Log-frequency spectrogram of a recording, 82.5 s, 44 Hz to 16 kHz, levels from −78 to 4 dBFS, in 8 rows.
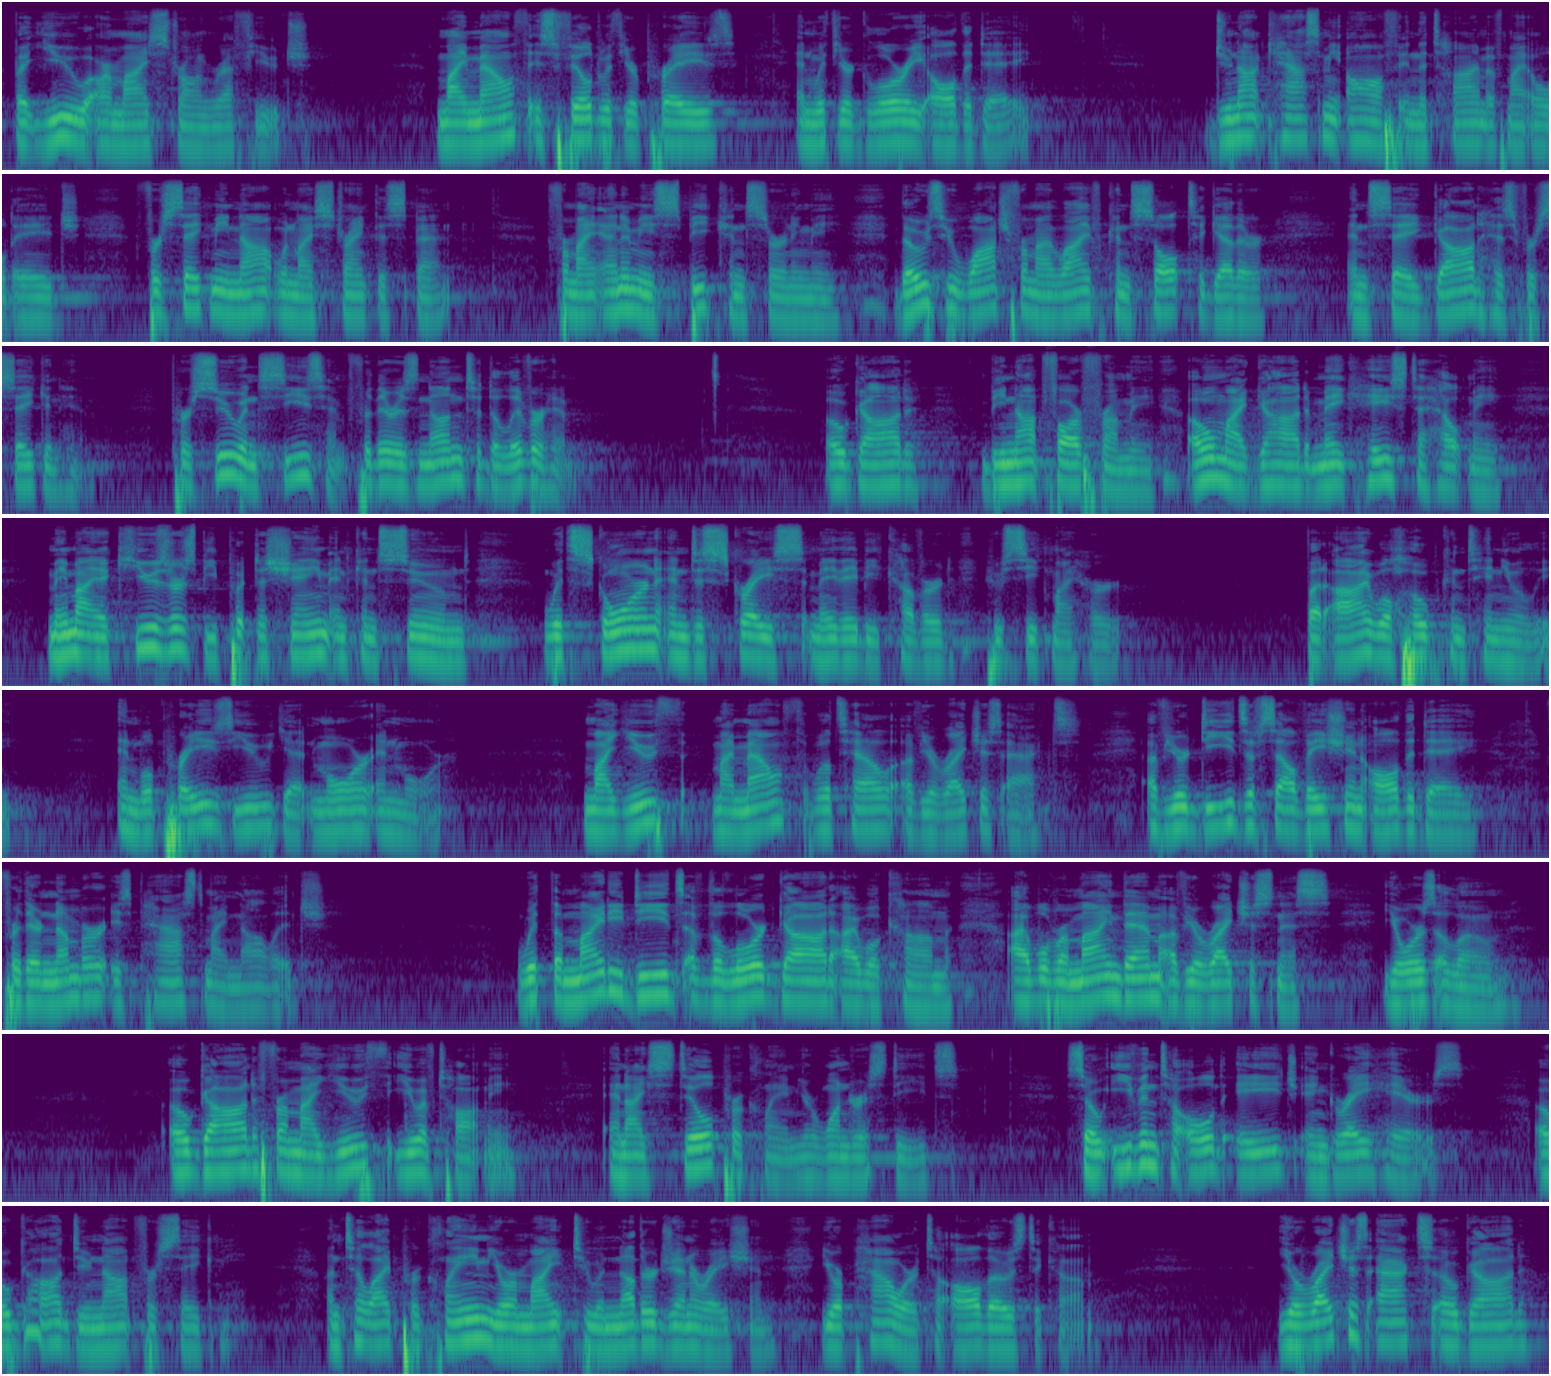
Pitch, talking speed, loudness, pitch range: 120 Hz, 160 wpm, -28 LUFS, 110-130 Hz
